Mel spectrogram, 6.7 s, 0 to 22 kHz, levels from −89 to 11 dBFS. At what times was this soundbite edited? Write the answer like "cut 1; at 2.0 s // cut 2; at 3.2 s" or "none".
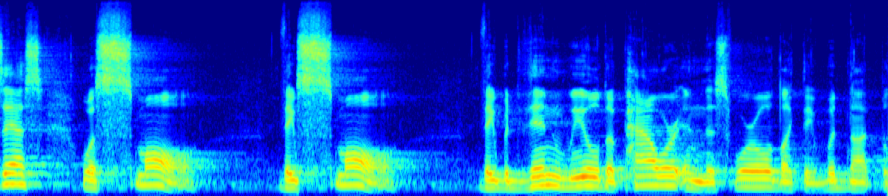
cut 1; at 2.2 s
